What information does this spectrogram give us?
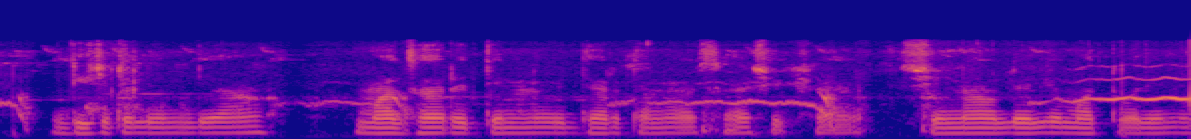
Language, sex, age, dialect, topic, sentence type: Marathi, male, 18-24, Northern Konkan, banking, statement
